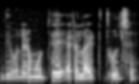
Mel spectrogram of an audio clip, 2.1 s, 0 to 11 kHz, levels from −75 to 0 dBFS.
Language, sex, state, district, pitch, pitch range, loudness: Bengali, male, West Bengal, Alipurduar, 135 Hz, 125-145 Hz, -15 LUFS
